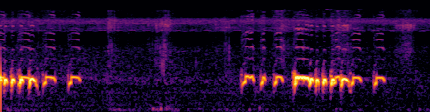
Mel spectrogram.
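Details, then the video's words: Zebra dove giving bursts of rapid cooing notes, quieter, with a soft low rumble between phrases. "💯% Suara Perkutut dengar langsung NYAUT...Buktikan!"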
